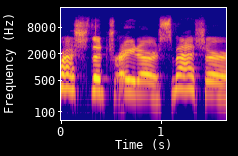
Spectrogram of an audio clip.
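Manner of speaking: acted-out ogress voice crying out, mild and held back. Retelling a fairy tale, the ogress orders the door: imitating the ogress crying out. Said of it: "So she starts crying out to the door".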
